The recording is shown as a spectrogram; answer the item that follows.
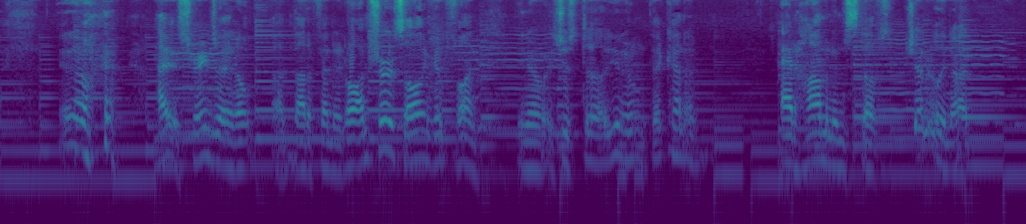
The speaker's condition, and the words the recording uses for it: No condition.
